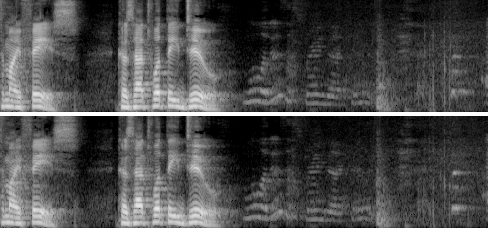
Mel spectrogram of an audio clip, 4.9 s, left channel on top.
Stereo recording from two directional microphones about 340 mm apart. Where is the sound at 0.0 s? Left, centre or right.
Centre.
